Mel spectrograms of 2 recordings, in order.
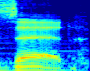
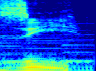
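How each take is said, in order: First: The letter is said the non-American way. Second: The letter is said the American way. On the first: This is how most countries say it. "ninety-nine point nine percent of all countries in the world say" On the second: This is how the United States says it. "And then the United States says"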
